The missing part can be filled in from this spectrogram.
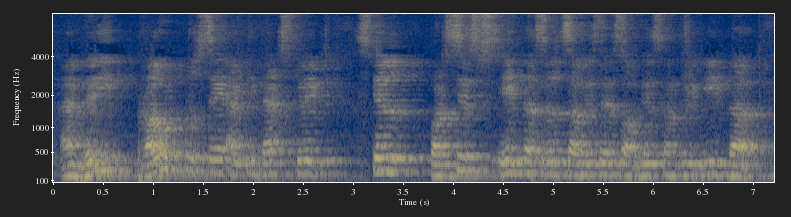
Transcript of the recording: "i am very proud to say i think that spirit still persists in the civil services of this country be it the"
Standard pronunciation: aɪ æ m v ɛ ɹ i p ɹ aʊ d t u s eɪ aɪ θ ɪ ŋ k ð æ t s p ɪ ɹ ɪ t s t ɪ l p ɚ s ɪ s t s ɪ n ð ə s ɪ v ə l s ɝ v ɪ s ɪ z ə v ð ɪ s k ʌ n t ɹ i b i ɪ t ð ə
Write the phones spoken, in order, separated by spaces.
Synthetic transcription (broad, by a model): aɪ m v ɛ ɹ i p ɹ aʊ d t u s eɪ aɪ t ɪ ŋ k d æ t s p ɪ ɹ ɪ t s t ɪ l p ɚ s ɪ s t s ɪ n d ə s ɪ v ə l s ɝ v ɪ s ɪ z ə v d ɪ s k ʌ n t ɹ i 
